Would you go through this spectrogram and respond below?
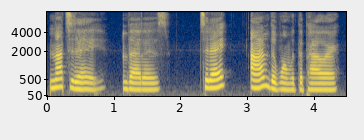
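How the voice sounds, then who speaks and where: Woman acting as a female supervillain, unhurried, silky clear voice, taunting, condescending, hypnotic ASMR roleplay. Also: medium pitch, no room sound, studio quality, natural voice. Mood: gloating, taunting. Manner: slow, taunting, theatrical, condescending. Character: smug, teasing female supervillain with hypnotic powers. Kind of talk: ASMR roleplay monologue to listener.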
